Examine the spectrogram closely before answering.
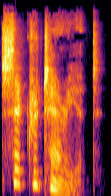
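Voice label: "secretariat", British English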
